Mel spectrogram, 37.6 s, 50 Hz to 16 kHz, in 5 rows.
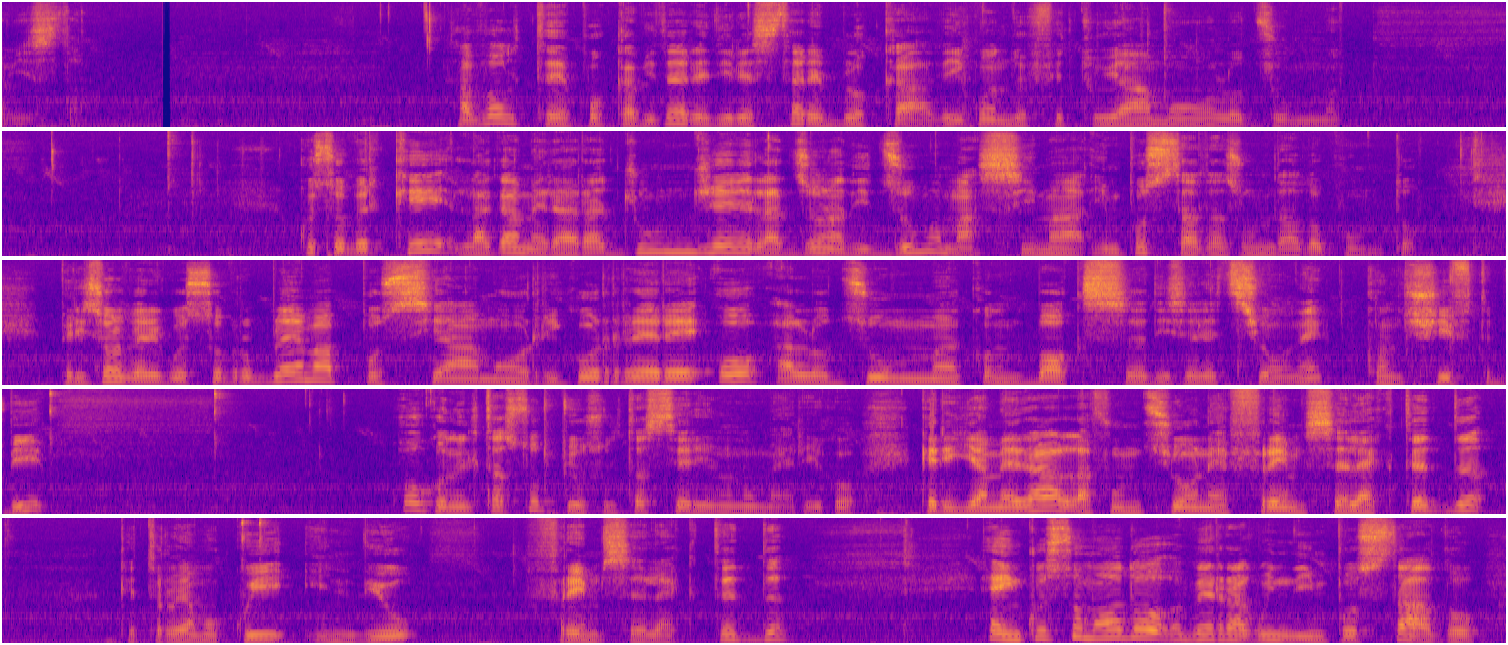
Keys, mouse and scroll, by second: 5.7-8.3 ctrl+middle drag, 21.6 shift+a, 22.0 shift+b, 25.2 KP_Decimal, 31.2-34.6 drag.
